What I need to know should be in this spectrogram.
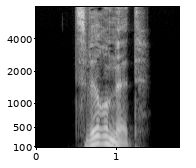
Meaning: second-person plural subjunctive I of zwirnen
- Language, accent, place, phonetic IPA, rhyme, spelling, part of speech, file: German, Germany, Berlin, [ˈt͡svɪʁnət], -ɪʁnət, zwirnet, verb, De-zwirnet.ogg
